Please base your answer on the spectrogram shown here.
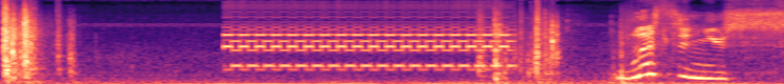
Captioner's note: phone rings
